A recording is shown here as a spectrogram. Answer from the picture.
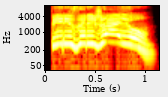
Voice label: reload intense, russian, Survivor Voice Producer

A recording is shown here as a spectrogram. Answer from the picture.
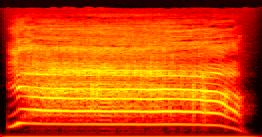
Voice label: man victory; Mount&Blade Warband

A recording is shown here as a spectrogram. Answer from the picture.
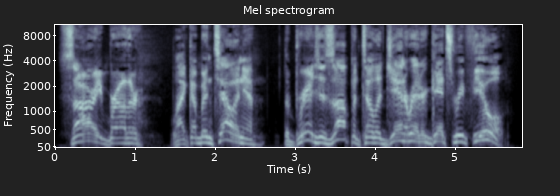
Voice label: initial meeting, survivor voice biker

